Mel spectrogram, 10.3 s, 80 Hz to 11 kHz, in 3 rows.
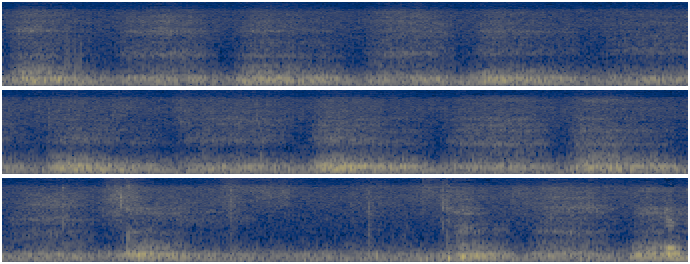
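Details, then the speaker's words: Patient simulator in a nursing scenario with raised heart rate and blood pressure, itching, fidgeting and increased respiratory rate. Heavy, fast breathing of about 23 breaths a minute with a whistling wheeze. "he's now breathing much more heavily we can hear audible wheezing and he seems a little bit fidgety he's moving around on the table"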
